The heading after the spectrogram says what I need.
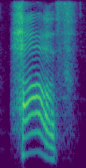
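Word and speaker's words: half: फिर क्या है, हाफ, ठीक है, तो यहाँ का एल जो है वो भी साइलेंट है, राइट, हाफ, पाम, ठीक है।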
